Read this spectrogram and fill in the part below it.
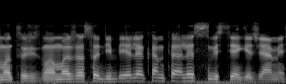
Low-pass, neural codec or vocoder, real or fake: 7.2 kHz; none; real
